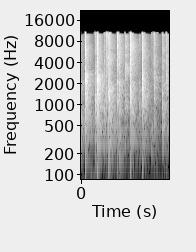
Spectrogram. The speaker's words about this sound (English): Let's all give a round of applause.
